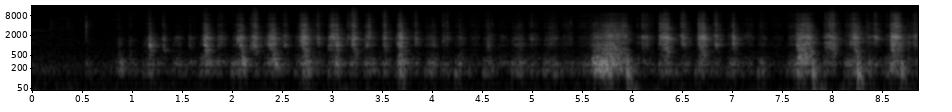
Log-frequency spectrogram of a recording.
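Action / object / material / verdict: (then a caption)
scrape / scratch-art paper card with wooden stylus / coated paper / none. A wooden stylus scratches the black coating of a flat scratch-art paper card with fast strokes. Quick, dry, rasping scrapes follow one another in a steady rhythm, with a longer continuous scrape midway and a brief pause before a final burst of strokes.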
